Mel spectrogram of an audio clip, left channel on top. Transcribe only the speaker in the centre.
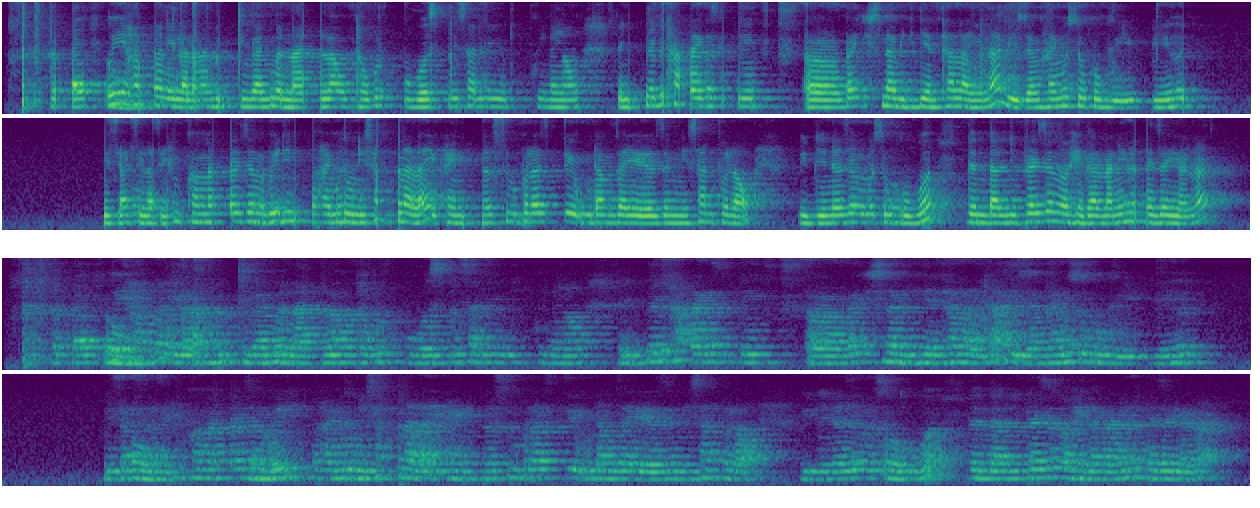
औ नंगौ
थारैनो
औ
नंगौ
औ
